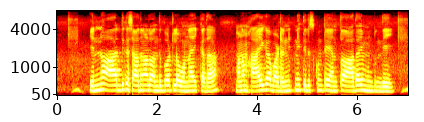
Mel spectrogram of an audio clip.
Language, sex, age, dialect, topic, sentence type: Telugu, male, 18-24, Utterandhra, banking, statement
